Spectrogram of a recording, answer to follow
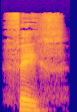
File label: "faith", us english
